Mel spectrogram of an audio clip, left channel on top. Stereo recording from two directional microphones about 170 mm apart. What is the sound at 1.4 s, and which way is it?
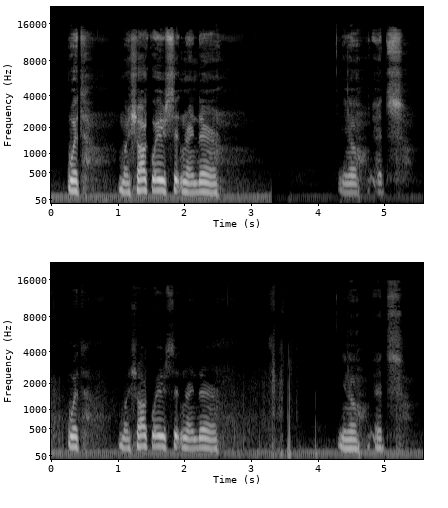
Speech, 45° left (ahead or behind).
